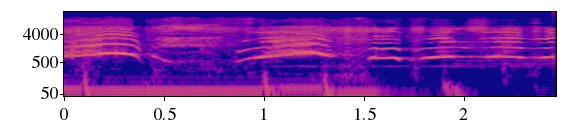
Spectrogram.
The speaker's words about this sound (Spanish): De fondo, una mujer grita basta sin cesar.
